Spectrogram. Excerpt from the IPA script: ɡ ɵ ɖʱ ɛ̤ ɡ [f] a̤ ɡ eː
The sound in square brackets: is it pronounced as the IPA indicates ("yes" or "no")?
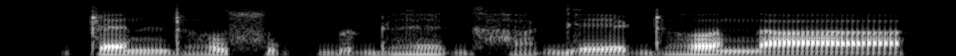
no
